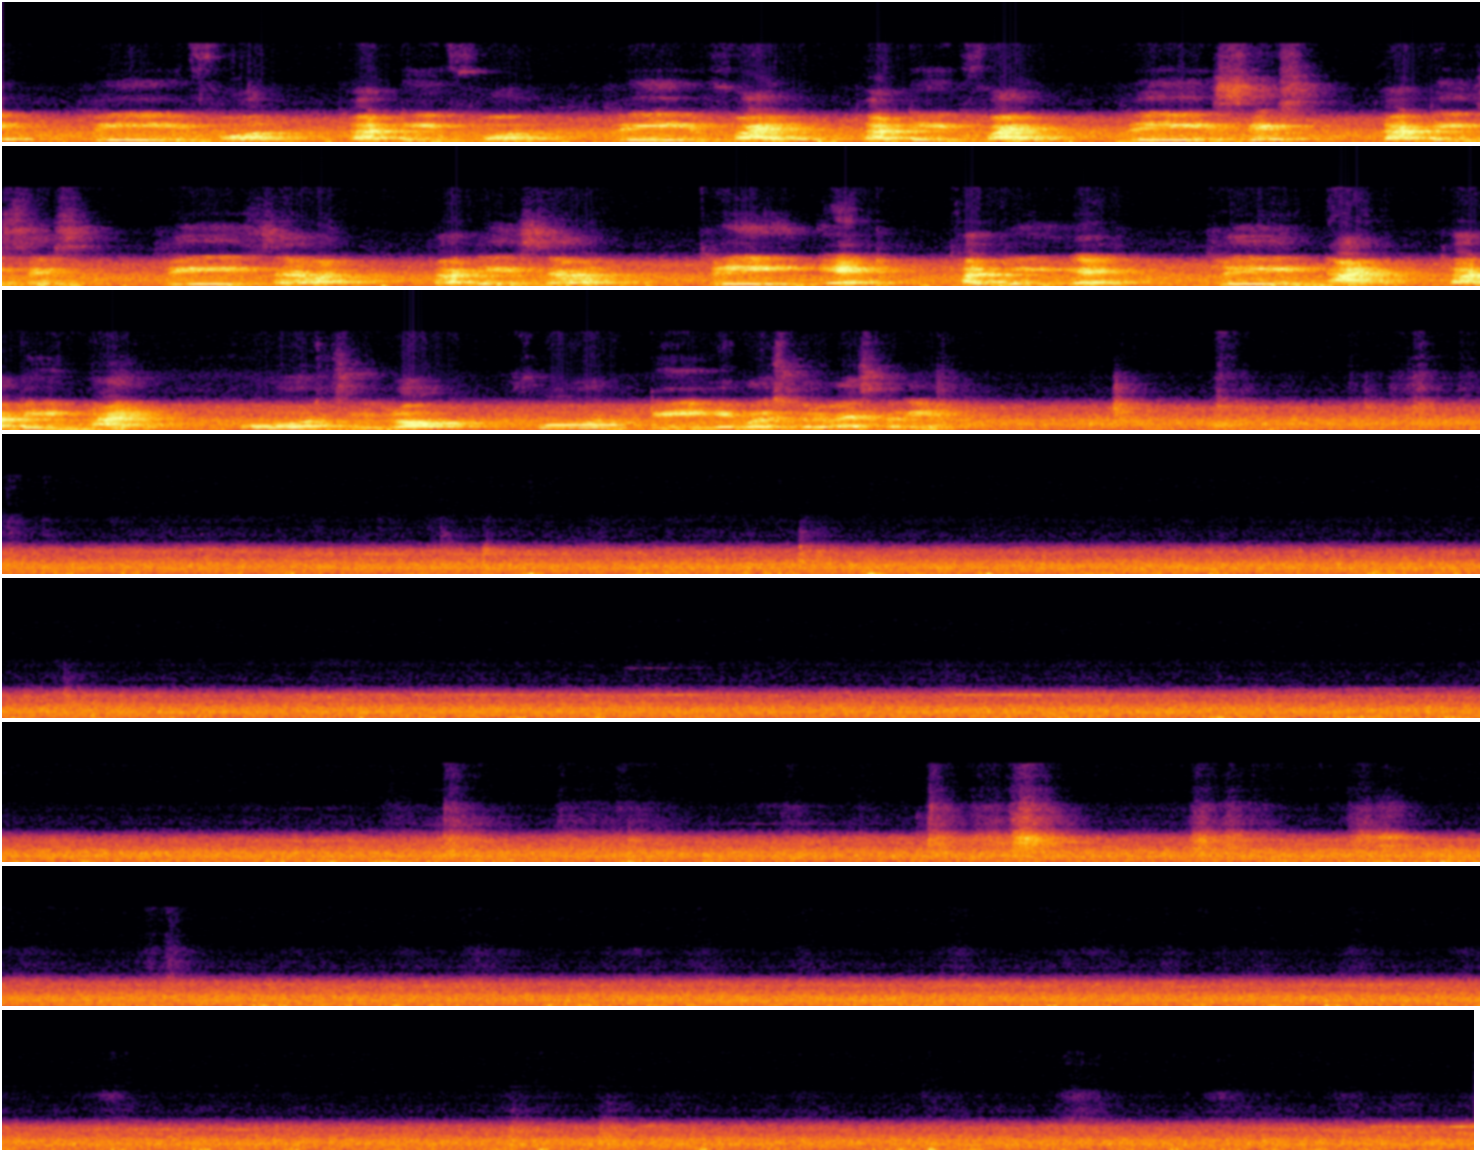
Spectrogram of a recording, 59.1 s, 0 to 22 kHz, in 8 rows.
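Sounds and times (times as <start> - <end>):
steady rushing noise: 0.0 - 59.0.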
